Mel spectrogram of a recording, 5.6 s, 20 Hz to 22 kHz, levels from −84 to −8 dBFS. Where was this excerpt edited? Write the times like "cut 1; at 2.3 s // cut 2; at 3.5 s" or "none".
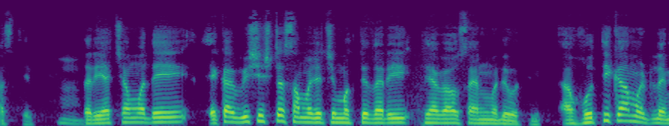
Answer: cut 1; at 4.5 s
